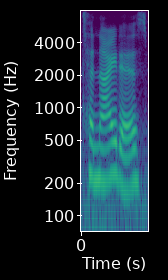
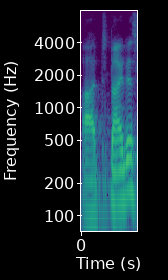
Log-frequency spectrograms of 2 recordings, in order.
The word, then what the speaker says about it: tinnitus: all heard of it tinnitus but could you describe exactly what that is so tinnitus or tinnitus both pronunciations are okay are on it's a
